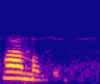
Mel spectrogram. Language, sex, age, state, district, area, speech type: Sanskrit, female, 18-30, Karnataka, Dharwad, urban, conversation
